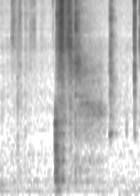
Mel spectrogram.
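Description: Near silence: quiet room tone, broken about a second in by one brief, soft rustle that fades within half a second, and a faint click near the end.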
